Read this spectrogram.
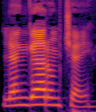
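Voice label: "langar" ergative plural, Archi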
